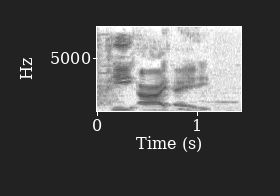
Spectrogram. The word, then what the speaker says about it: Piaget: The T is silent. It's Piaget. Piaget.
